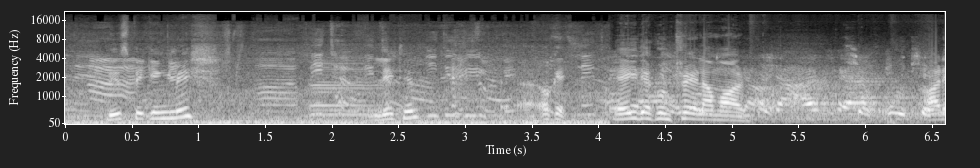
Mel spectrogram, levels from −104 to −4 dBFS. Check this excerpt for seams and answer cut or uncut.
cut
